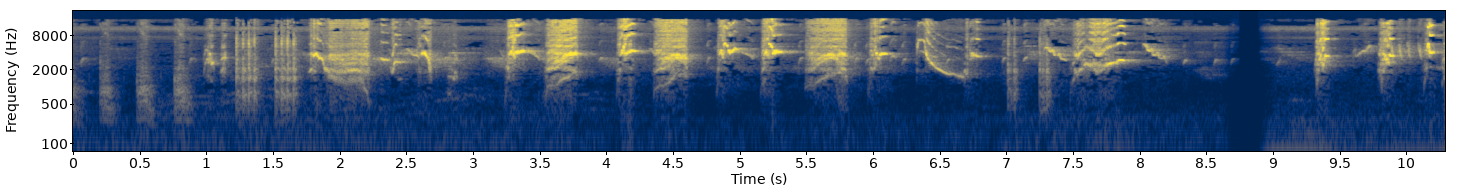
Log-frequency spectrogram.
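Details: Varied song from a male Javan myna, used as a lure for mynas learning to sound off: rapid clicks, sweeping whistles and scratchy notes, a brief pause, then more sharp chirps.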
